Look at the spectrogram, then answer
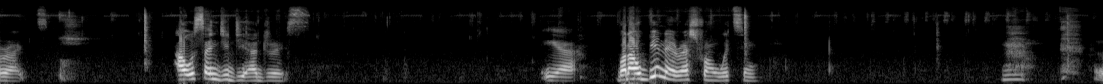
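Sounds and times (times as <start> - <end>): tiny ticks: 1.1 - 1.8, 7.0 - 10.4.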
